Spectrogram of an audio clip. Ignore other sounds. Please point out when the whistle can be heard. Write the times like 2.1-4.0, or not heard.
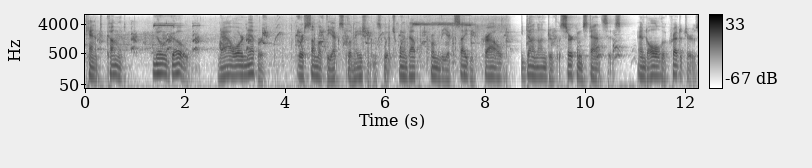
1.4-2.3, 6.5-7.8.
